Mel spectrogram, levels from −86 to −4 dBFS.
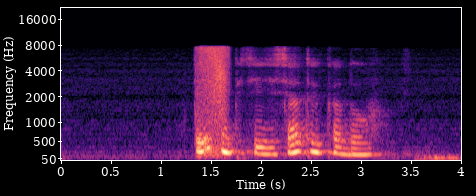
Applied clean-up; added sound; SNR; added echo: none; Domestic sounds, home sounds; 11 dB; reverberation time 0.6 s.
